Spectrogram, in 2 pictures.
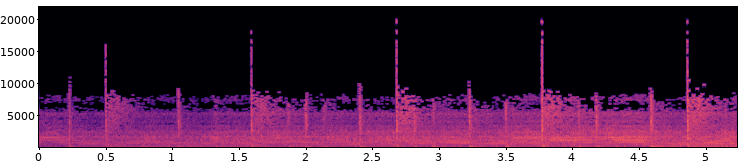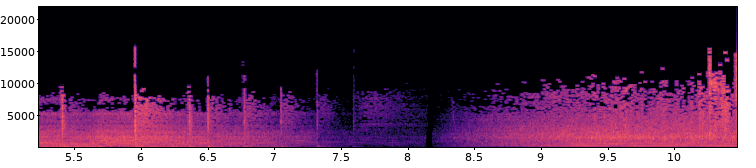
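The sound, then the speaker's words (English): A lawn mower engine drones steadily with scattered sharp clicks and rattles as grass is mowed, then briefly cuts out before revving back up at a higher, steadier pitch. “You're mowing the grass on a Sunday afternoon and suddenly a stone flicks up and ruins your day by smashing a window or a pane of glass in your lovely greenhouse.”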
